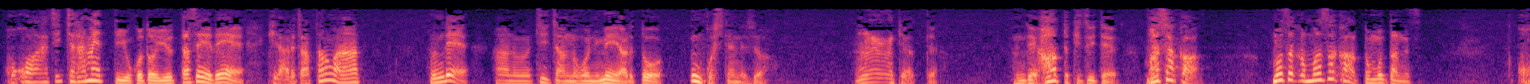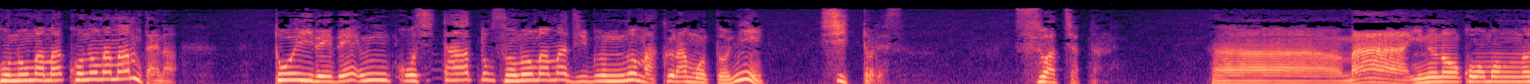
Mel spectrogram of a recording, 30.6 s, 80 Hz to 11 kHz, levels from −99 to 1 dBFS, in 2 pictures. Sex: male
